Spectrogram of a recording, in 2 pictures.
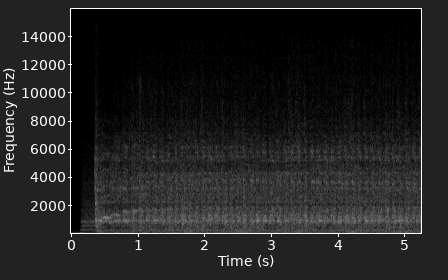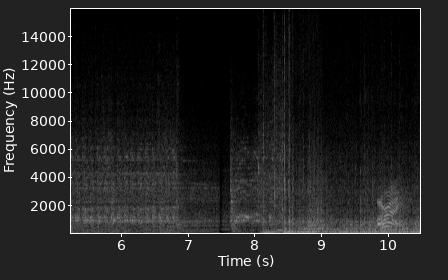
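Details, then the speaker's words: First start of a freshly rebuilt derby-car engine after cranking to prime oil to the bearings: rhythmic cranking, pause, then it catches and runs steadily; starts fine, though a cracked head later found leaking water. "then we're gonna fire it up make sure it runs because if it doesn't run we aren't Derby in"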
